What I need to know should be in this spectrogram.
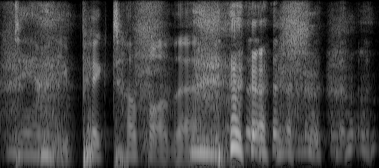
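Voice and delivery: loud, high, slow through laughter; real laughter stretching the words; laughing. Real, not acted. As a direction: crack up while saying it. Laughing reaction to being mimicked.

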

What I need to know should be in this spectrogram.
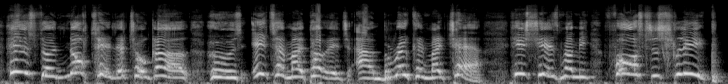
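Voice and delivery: put-on little bear shows his mummy the girl, high and crying; Baby Bear crying out. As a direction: shriek it to Mummy. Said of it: "and cried".

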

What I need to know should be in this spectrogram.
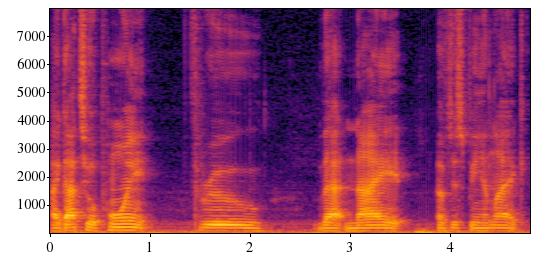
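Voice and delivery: ordinary delivery

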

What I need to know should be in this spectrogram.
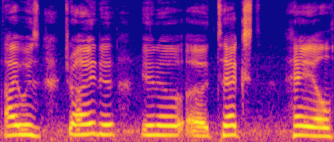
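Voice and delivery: put-on high, slow little-boy voice; little kid voice. Dad voices his four-year-old son.

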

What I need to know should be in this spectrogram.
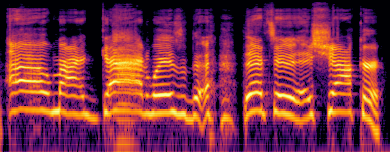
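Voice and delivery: hammed-up scandalised passenger; over-dramatic American. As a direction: stretch out the horror for laughs. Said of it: "an over-dramatized, screamy kinda reaction".

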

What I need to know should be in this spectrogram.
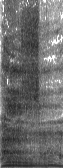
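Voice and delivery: high, imitated gasp of shock; mock horrified intake of breath. Group's reaction to misdirected message.

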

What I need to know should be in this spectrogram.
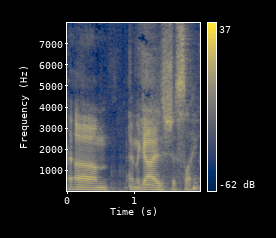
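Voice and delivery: ordinary talk

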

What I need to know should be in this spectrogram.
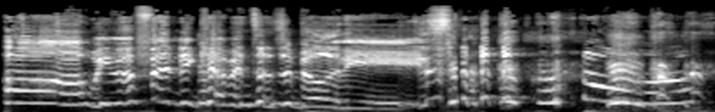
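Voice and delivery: laughing mockery. Mocking Kevin's offended sensibilities, laughing. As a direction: laugh while pretending to pity him.

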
